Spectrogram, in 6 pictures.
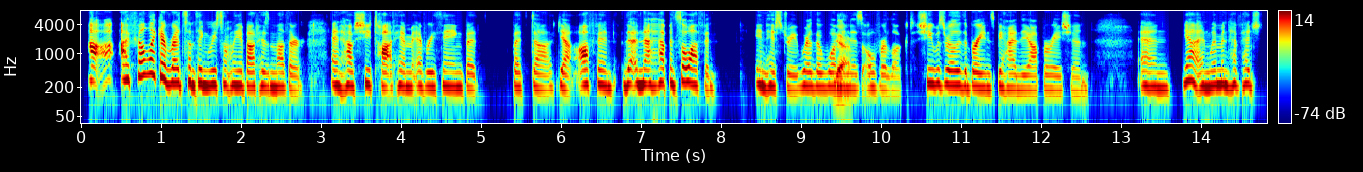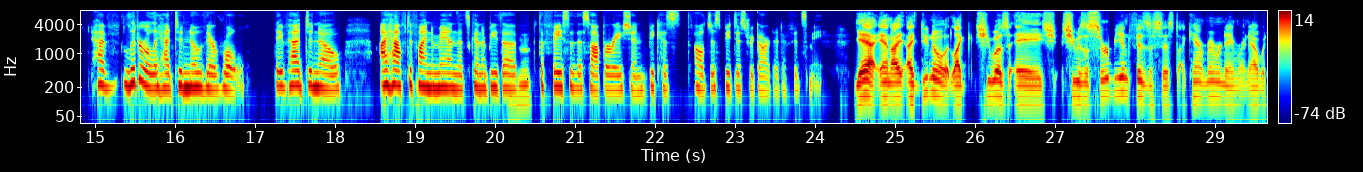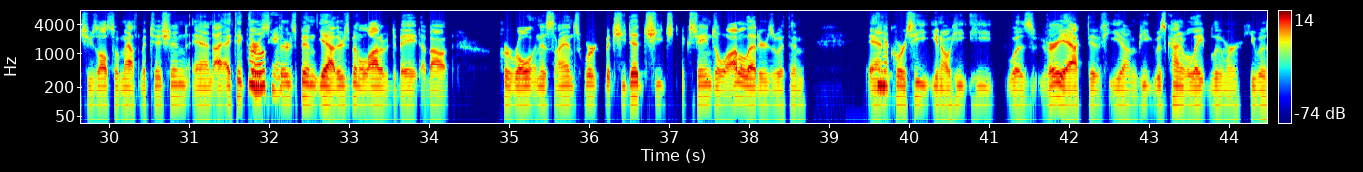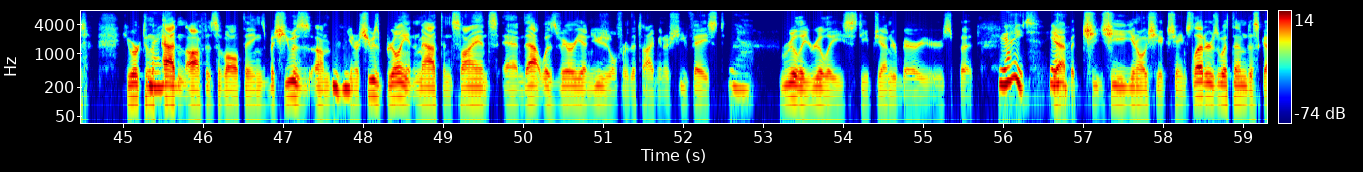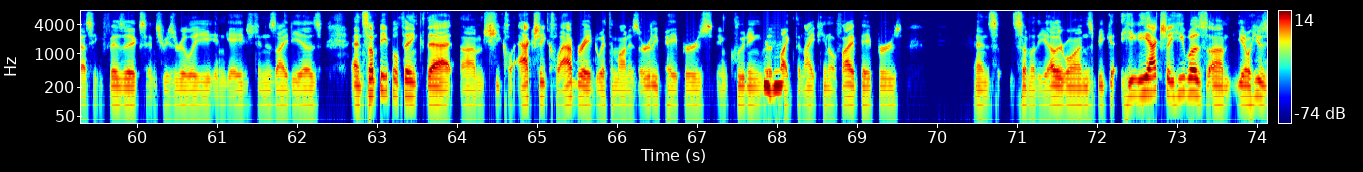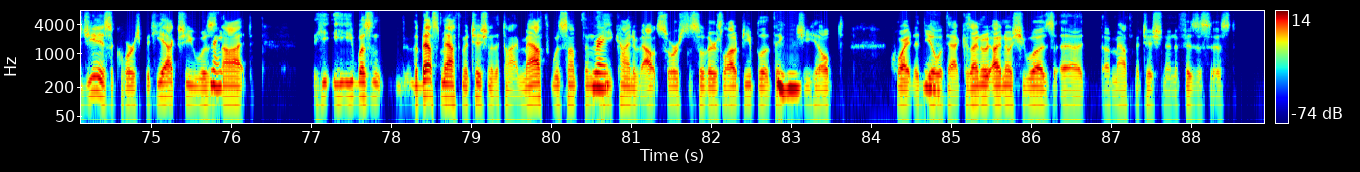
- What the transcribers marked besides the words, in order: tapping; other background noise; chuckle
- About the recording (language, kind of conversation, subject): English, unstructured, How has history shown unfair treatment's impact on groups?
